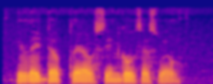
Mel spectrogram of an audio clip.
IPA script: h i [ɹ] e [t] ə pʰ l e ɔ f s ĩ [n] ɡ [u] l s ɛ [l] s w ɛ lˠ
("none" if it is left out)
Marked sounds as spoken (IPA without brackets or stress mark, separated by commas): l, d, n, o, none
